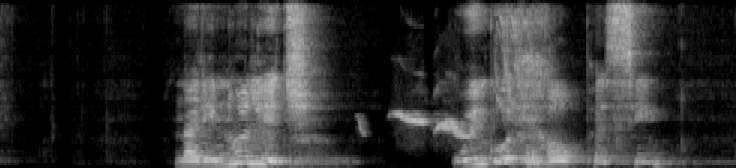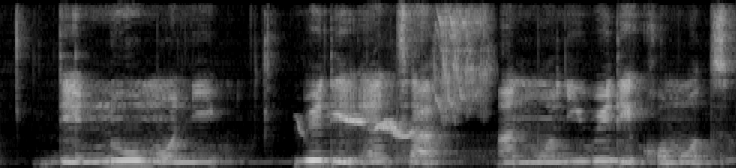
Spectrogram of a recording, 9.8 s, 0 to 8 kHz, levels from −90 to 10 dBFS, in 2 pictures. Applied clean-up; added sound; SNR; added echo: none; Bird; 4 dB; reverberation time 0.2 s.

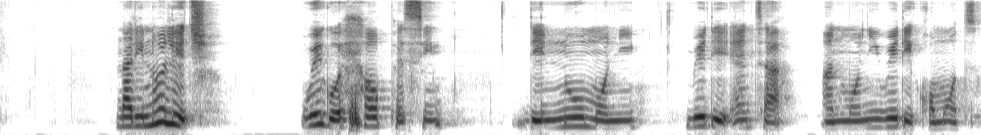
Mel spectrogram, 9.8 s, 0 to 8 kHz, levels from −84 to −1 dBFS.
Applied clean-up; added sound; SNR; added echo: none; none; none; none.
